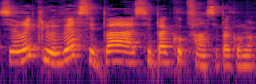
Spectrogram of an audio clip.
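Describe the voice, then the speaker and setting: Music plays behind a woman speaking at a moderate pace. Her pitch is fairly high. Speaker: makeup artist and live streamer. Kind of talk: makeup tutorial live stream. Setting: live stream with viewers chatting. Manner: halting.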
